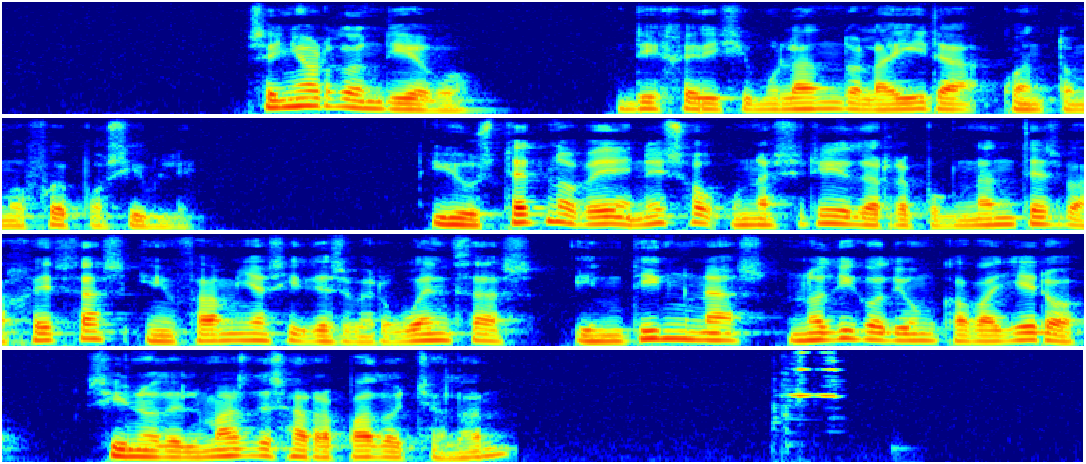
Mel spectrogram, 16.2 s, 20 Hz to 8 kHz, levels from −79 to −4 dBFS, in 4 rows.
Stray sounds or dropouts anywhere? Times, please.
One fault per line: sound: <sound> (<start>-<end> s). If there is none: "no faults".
sound: squeak (15.1-15.4 s)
